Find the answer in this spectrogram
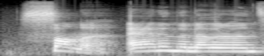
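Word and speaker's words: Sanne: Once in a while, my name is pronounced Sana, and in the Netherlands, it's about as common as being called Sarah.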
